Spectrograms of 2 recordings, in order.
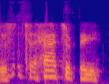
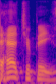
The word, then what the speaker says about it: Tehachapi: It's Tehachapi. – Oh, thank you, thank you, and yeah. Tehachapi.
